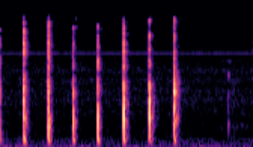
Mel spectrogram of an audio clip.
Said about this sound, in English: That was me um, clapping.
